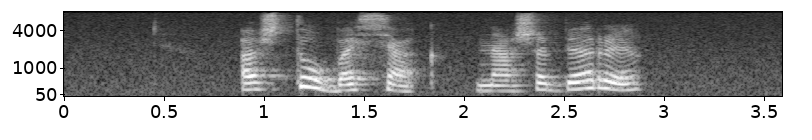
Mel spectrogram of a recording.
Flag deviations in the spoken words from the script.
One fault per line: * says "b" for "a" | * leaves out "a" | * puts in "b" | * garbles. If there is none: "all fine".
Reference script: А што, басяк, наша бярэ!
all fine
